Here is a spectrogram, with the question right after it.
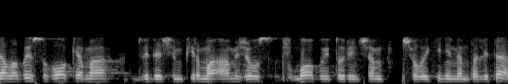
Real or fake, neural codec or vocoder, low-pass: real; none; 3.6 kHz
